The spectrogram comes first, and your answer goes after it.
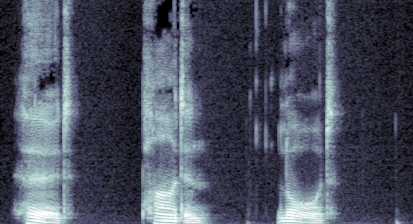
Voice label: english pronunciation rules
